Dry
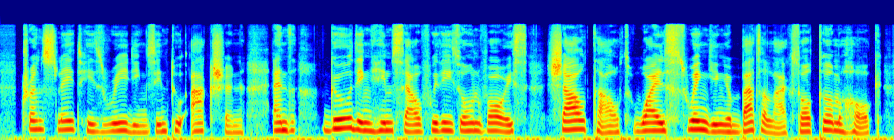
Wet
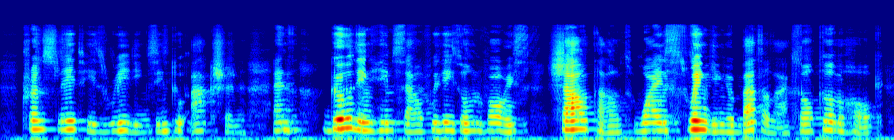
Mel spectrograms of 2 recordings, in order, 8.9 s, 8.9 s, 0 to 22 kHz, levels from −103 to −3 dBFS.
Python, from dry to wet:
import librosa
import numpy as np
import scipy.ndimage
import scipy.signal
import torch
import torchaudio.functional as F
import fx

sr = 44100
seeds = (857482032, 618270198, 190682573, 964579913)

y = x + 10.0 ** (-19.0 / 20.0) * np.pad(x, (int(118 * sr / 1000.0), 0))[:len(x)]
y = fx.chorus_voices(y, sr, voices=2, hz=0.44, base_ms=25, depth_ms=2.8, mix_pct=50)
y = fx.upward_expand(y, sr, threshold_db=-26.0, expansion=2.5)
